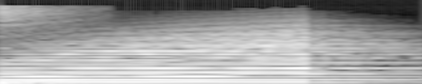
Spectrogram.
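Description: Closing chord of a TV channel's ident jingle: one held, steady chord that starts fading out about one and a half seconds in.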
